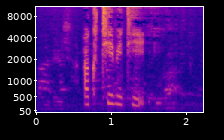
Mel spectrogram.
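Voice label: "activity", Japanese, female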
